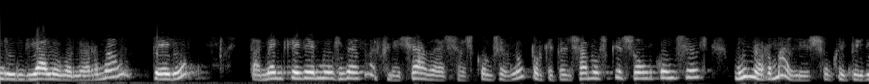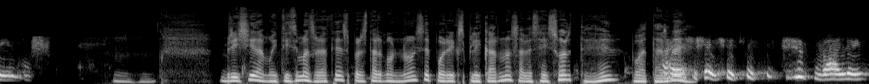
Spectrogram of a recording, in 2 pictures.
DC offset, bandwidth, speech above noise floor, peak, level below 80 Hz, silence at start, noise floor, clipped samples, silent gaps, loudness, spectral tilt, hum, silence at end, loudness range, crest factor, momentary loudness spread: under 0.1%; 13 kHz; 41 dB; 0 dBFS; -52 dBFS; 0 s; -57 dBFS; under 0.1%; none; -16 LUFS; -7.5 dB/octave; none; 0 s; 7 LU; 16 dB; 14 LU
